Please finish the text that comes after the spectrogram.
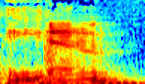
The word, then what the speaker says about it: ennui: And how do you spell it? That is ENWEE.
